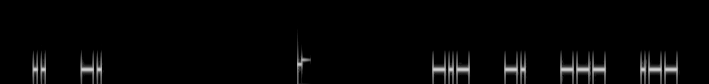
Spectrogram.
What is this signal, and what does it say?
Morse code, heard as a keyed tone, about 30 wpm, spaced as for 17 wpm, 700 Hz. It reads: IN KNOW
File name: course / 30:10wpm / 237 Lesson 38f - Letter q - Words 30wpm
